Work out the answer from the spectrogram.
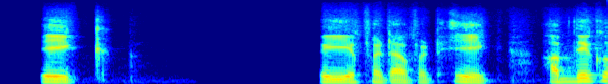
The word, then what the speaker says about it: एक: ठीक है, उसको मराठी में इस तरीके से लिखते हैं एक, और आपको आसानी हो इसलिए इंग्लिश में लिख के दिया हूँ एक। ऐसा उसका प्रोनाउंसिएशन होना चाहिए।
